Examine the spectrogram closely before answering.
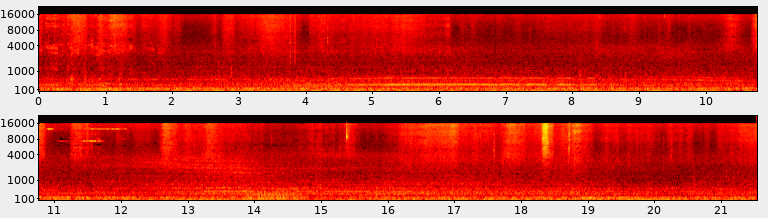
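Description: Tyres roll along the road.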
